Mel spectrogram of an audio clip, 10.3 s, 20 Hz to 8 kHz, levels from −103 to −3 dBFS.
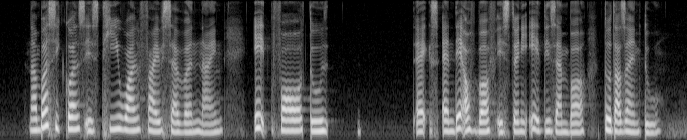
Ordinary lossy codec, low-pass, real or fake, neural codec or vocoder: none; none; real; none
